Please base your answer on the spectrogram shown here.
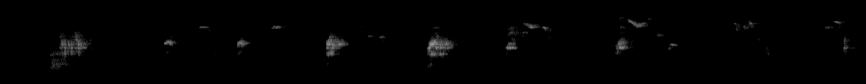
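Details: Common starling in New Zealand giving its usual call, a varied series of chattering, squeaky notes and thin high whistles, about one burst per second, each note different; starlings are good mimics.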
